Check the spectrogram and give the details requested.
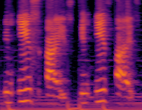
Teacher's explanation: Like the H is dropped. They don't say in his eyes, they say in his eyes, in his eyes, is, in his eyes.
